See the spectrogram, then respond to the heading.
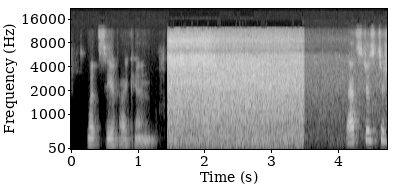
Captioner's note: water splashing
